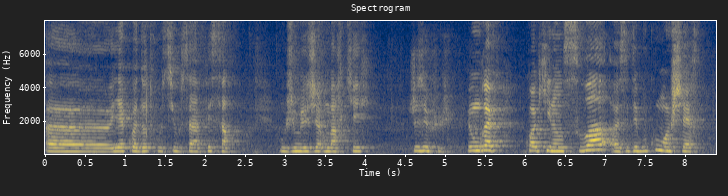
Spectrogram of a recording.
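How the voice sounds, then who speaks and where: A woman speaks at a fairly high pitch with fairly even intonation. Noticeable background noise and audible room echo fill the recording. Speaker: family vlogger. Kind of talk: casual vlog talk. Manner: hesitant, many fillers.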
